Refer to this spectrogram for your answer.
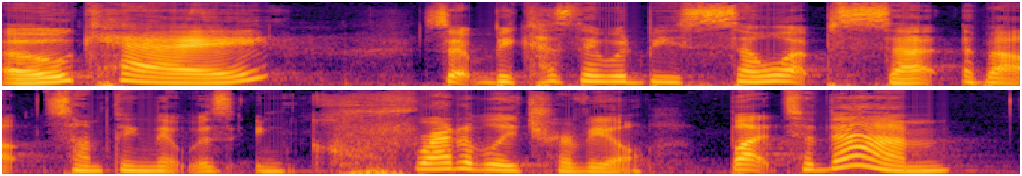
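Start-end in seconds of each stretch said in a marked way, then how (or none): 0.0-0.9 gentle, soothing kindergarten-teacher voice. Recalling talking to callers upset over trivial things: kindergarten teacher voice. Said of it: "I would put on my kindergarten teacher voice".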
